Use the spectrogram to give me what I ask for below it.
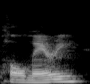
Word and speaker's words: Palmeiro: I believe the correct pronunciation of Palmeiro is actually Palmieri, and he was getting his 200th hit.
